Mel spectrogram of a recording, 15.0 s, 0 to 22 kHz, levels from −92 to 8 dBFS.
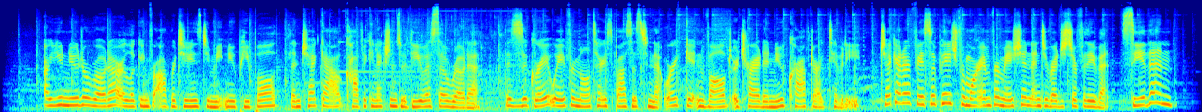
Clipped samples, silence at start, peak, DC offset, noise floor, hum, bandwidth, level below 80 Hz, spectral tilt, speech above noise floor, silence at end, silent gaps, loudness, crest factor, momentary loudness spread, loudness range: under 0.1%; 0.45 s; -6 dBFS; under 0.1%; -44 dBFS; none; 16.5 kHz; -48 dBFS; -4.5 dB/octave; 27 dB; 0.3 s; none; -18 LUFS; 12 dB; 5 LU; 1 LU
